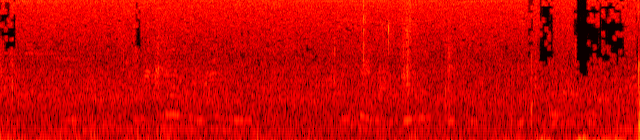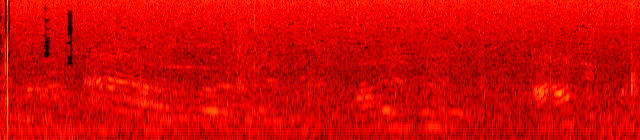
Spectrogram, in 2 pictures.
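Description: A man talks at a distance outdoors.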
